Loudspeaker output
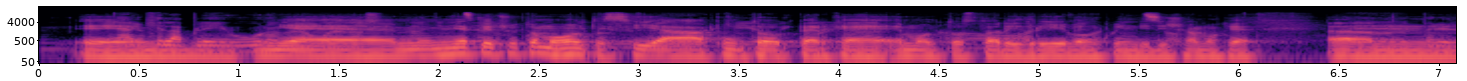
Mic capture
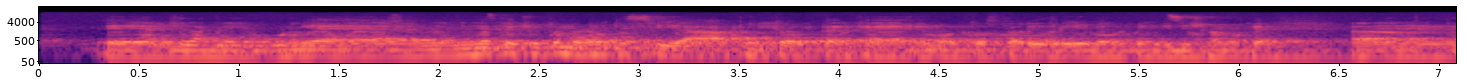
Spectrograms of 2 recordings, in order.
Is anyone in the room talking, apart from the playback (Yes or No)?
No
